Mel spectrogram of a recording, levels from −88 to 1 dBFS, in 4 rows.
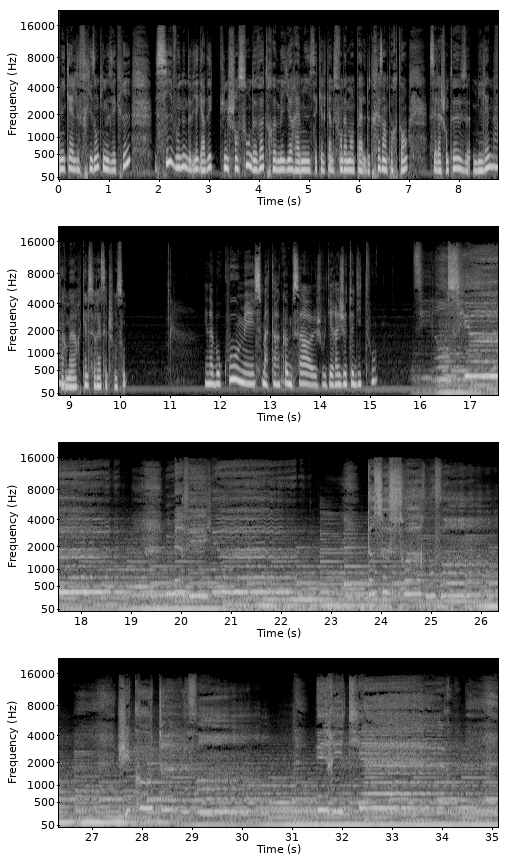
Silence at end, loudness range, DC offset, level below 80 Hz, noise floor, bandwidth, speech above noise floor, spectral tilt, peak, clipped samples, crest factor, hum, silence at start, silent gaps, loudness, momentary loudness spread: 0 s; 3 LU; under 0.1%; -32 dBFS; -55 dBFS; 16.5 kHz; 32 dB; -5 dB/octave; -10 dBFS; under 0.1%; 14 dB; none; 0 s; none; -24 LUFS; 6 LU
